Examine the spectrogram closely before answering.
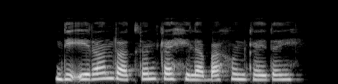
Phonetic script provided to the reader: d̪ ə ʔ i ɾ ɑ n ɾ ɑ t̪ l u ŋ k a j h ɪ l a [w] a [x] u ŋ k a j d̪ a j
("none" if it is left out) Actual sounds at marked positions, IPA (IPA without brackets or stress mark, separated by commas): b, x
